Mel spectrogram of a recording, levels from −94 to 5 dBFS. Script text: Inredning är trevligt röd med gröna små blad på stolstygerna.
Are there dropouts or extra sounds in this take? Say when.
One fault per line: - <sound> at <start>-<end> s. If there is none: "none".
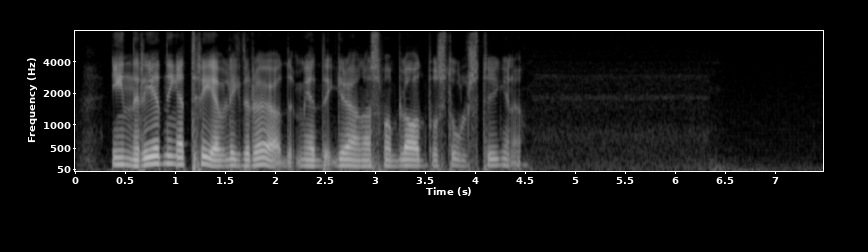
none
